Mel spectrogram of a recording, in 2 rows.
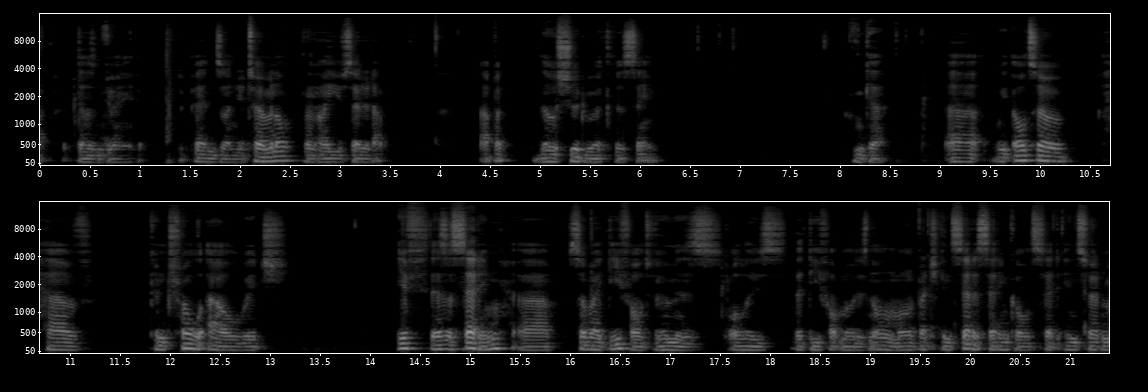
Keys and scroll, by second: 0.2 Escape, 6.7-9.4 typing, 12.4 Escape, 12.6-15.0 typing, 14.5 Escape, 16.5 shift+;, 19.1-21.3 typing.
